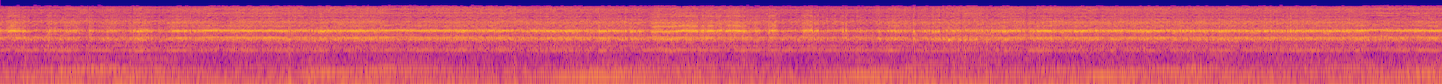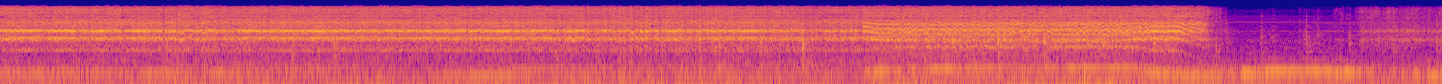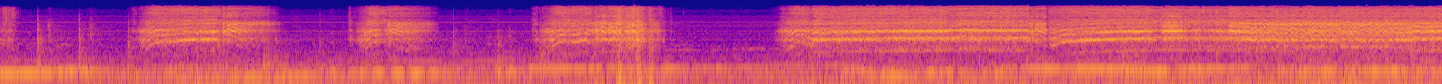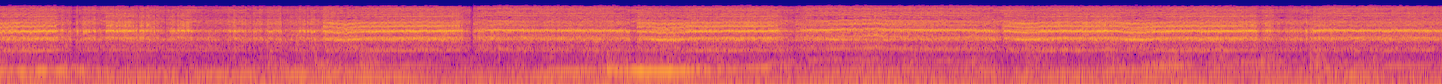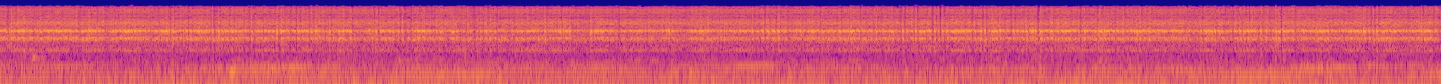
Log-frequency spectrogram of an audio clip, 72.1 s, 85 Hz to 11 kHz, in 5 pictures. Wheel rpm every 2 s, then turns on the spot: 160, 160, 160, 160, 160, 160, 160, 160, 160, 160, 160, 160, 160, 30, 0, 60, 20, 30, 80, 140, 160, 160, 160, 160, 160, 160, 160, 160, 160, 160, 160, 160, 160, 160, 160, 160.
none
